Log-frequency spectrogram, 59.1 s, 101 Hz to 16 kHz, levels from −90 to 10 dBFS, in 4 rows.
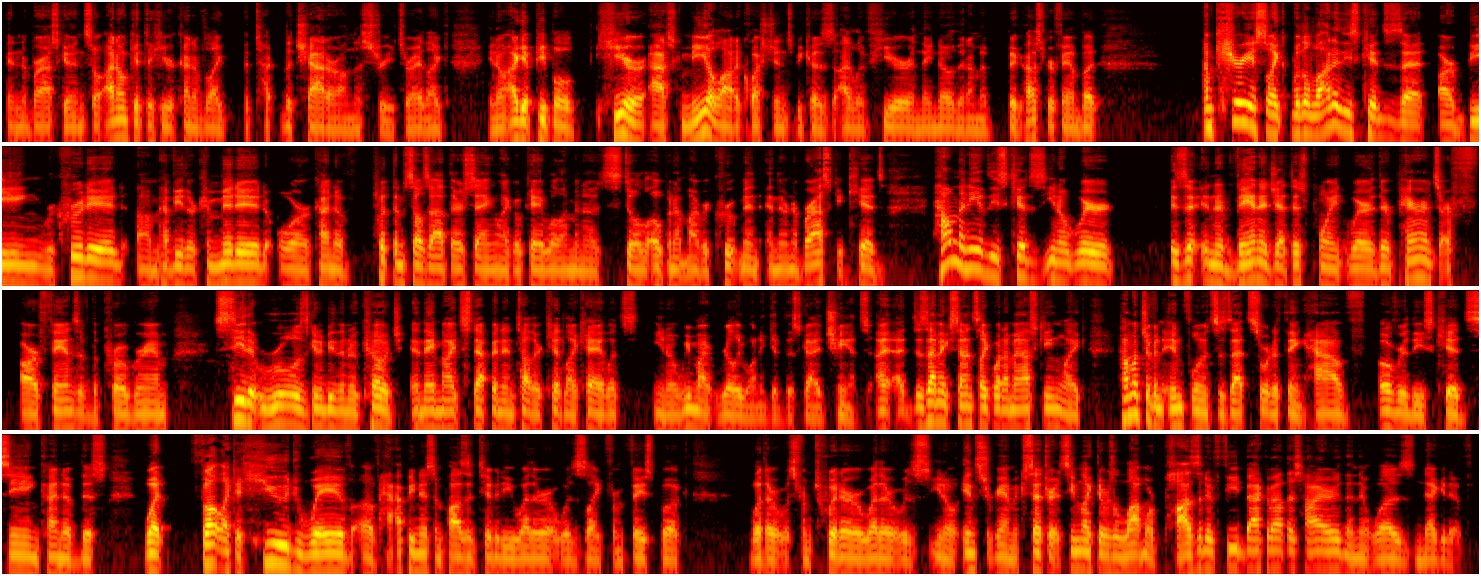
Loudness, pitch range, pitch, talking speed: -27 LUFS, 90-115 Hz, 100 Hz, 225 wpm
